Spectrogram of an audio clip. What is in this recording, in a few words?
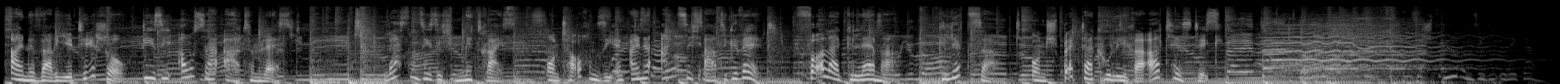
Trailer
